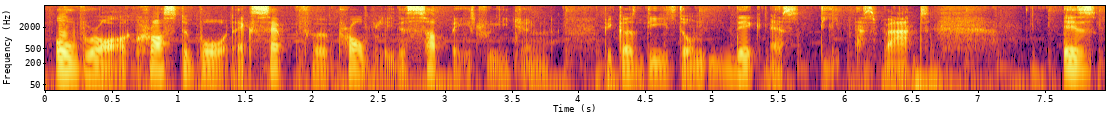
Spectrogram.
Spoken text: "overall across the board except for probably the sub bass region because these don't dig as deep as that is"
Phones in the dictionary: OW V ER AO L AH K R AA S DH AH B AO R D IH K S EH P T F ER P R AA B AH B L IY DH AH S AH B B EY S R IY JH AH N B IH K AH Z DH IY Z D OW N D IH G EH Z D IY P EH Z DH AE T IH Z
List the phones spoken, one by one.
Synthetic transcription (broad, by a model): OW V ER AO L AH K R AA S DH AH B AO R D IH K S EH P T F ER P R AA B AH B L IY DH AH S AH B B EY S R IY JH AH N B IH K AH Z DH IY Z D OW N D IH G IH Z D IY P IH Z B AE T IH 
